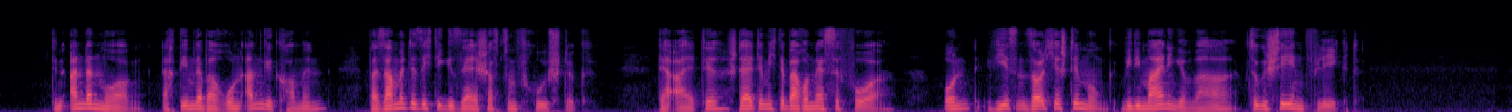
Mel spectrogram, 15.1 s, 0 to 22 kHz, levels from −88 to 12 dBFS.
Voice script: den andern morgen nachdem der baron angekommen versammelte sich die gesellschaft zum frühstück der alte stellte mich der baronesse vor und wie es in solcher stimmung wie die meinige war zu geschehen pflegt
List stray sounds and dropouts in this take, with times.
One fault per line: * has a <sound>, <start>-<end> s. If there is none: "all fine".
all fine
